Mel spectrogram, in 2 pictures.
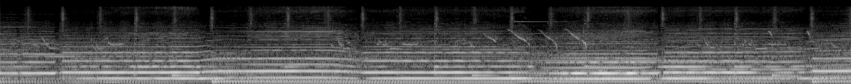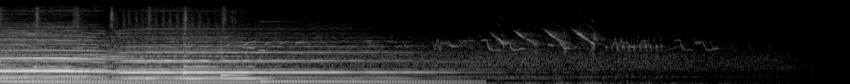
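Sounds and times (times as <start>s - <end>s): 
violin in instrumental music: 0.0s - 13.4s
flute in instrumental music: 0.0s - 14.1s.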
